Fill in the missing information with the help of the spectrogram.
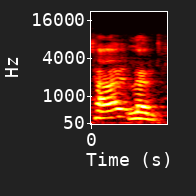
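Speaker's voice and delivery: ট্যালেন্ট split into two separate syllables; teacher counting out the two syllables of ট্যালেন্ট. Shown as a demonstration. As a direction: say ট্যা, then লেন্ট, with a small break. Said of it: "এটা হচ্ছে অবশ্যই ডি syllable".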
